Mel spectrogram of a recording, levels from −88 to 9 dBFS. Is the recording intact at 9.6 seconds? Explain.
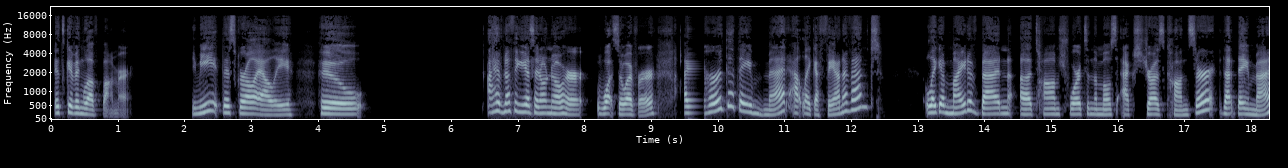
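No. At 9.6 seconds the audio sits inside what is likely a long network dropout, running from about 9.55 to 9.81 s. For roughly a quarter of a second, about 240 ms, no audio reached the receiver in time, so the decoder had nothing real to play. It covered almost the entire gap by extending the last sound it had, so the stretch comes out as a synthetic, fading buzz or hiss rather than silence. The real audio then resumes at about 9.81 s, and the lost portion is simply missing.

Just before this, a short concealed packet loss occurs from about 9.48 to 9.51 s. About 20 ms of audio failed to arrive, and the receiver bridged the hole by continuing the preceding sound, using its pitch if it was voiced or shaped noise if not, then blending back into the genuine signal. It is heard as a brief smear or wobble immediately ahead of the longer dropout.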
